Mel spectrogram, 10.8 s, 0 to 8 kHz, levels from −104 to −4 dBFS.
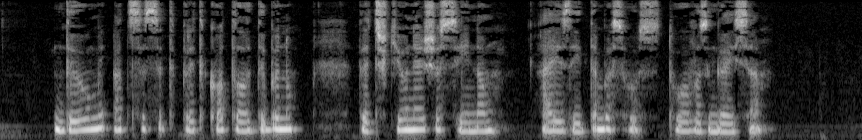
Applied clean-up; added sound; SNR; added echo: none; none; none; none.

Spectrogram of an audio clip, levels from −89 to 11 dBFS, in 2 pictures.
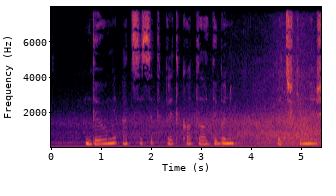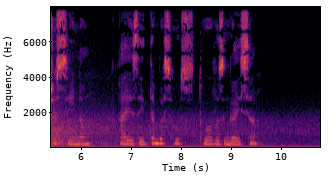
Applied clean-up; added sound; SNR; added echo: none; Car passing by; 12 dB; none.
